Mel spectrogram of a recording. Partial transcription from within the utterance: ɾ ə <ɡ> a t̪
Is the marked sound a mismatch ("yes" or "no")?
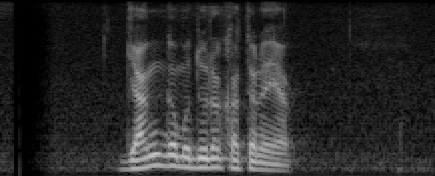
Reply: yes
